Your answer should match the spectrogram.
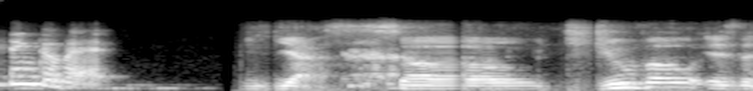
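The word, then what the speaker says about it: Jeuveau: Yes, so Juvo is the name of the new Botox essentially that's out.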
